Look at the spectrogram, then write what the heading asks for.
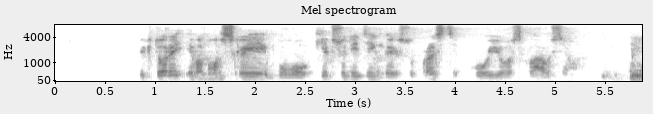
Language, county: Lithuanian, Marijampolė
